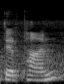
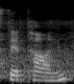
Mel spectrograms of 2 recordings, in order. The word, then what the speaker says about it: Tirthan: Today we have Sheena joining with us right from Tirthan. And in fact, I was having a conversation with her sometime back, and I was pronouncing this word as Tirthan. And she said, no, it's Tirthan.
